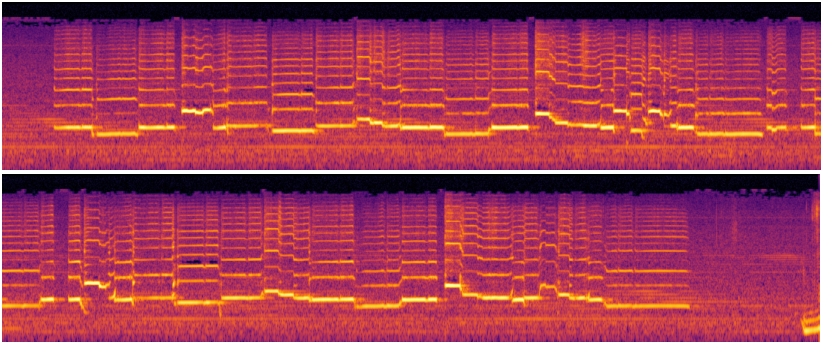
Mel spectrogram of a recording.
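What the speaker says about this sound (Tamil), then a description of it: "டின் விசில் என்ற இப்புல்லாங்குழல் ஒலிக்கும்." A tin whistle plays a lively folk tune alone, a bright, clear melody of quick stepping notes and short trills held at a steady, moderate volume for the whole stretch, with no voices.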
